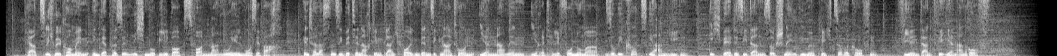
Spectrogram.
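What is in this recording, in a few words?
german male ivr, German Accent Male Voice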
